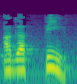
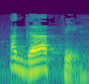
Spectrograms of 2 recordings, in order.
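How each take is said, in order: First: It is said with the modern Greek pronunciation. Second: It is said with the older, classical pronunciation.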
